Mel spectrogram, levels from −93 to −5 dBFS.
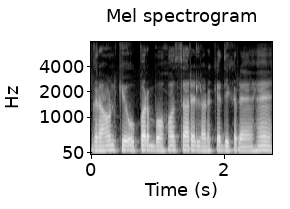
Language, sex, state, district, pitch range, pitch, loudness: Hindi, male, Jharkhand, Garhwa, 110-120 Hz, 120 Hz, -19 LUFS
